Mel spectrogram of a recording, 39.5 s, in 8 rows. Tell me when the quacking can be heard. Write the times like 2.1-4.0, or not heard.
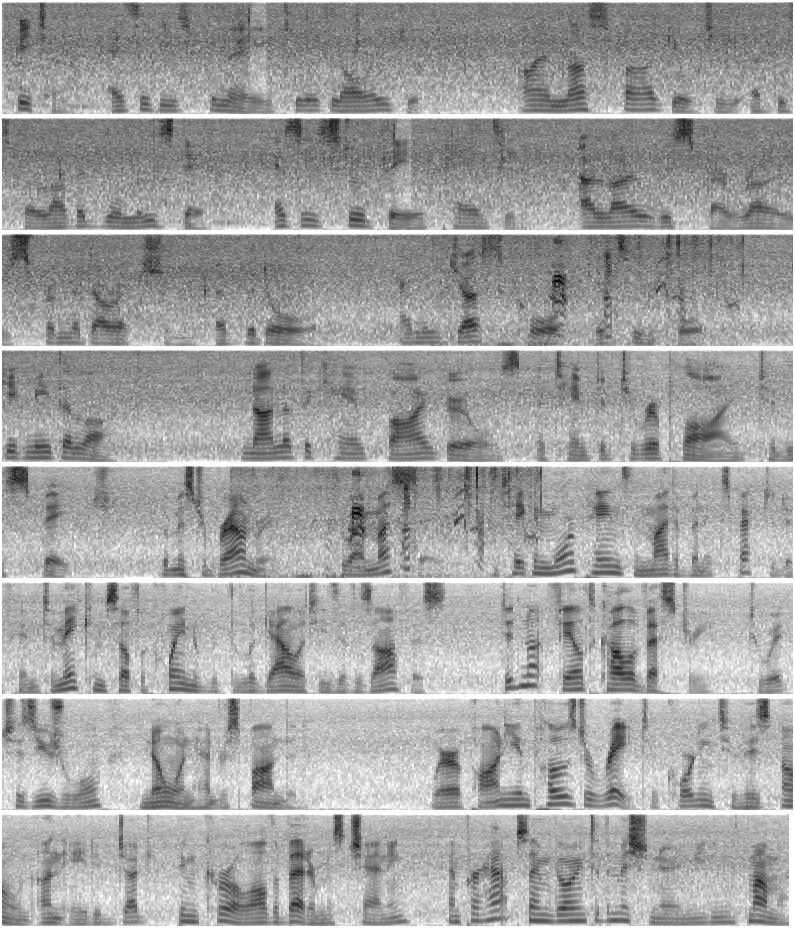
12.8-14.6, 21.2-23.1.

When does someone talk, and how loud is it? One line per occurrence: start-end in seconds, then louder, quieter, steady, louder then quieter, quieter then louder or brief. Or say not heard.
0.0-15.7 steady
16.3-39.4 steady.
